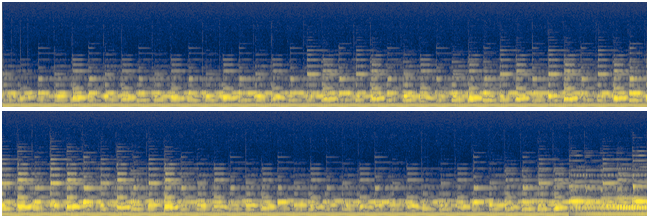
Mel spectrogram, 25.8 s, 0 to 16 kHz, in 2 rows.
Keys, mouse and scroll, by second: 2.7 click, 5.1 click, 8.5-9.8 drag, 9.8 right click, 12.5 click, 15.5-24.6 drag.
